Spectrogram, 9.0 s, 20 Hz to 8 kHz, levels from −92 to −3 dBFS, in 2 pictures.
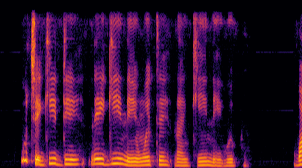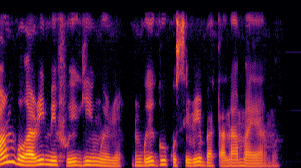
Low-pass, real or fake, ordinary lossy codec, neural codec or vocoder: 7.2 kHz; fake; none; vocoder, 22.05 kHz, 80 mel bands, HiFi-GAN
